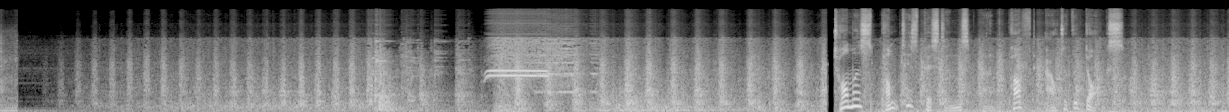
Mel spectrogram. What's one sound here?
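A steam engine chuffs in a steady rhythm.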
